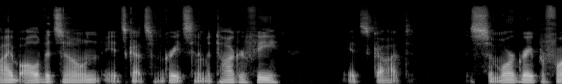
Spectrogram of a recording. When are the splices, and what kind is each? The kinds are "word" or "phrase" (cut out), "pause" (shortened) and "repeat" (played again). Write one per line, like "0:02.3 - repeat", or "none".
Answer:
none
